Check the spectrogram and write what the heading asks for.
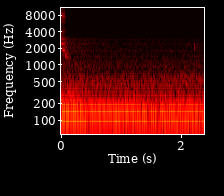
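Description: Steady low hum of a car engine idling, heard from inside the cabin while the car is stopped.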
